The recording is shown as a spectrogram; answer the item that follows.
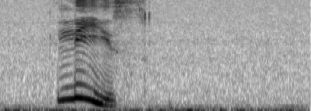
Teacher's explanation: перше звук ль пом'якшений приголосний наступний звук і голосний і третій звук с приголосний Отже слово · Перший звук «л» – пом'якшений, приголосний.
